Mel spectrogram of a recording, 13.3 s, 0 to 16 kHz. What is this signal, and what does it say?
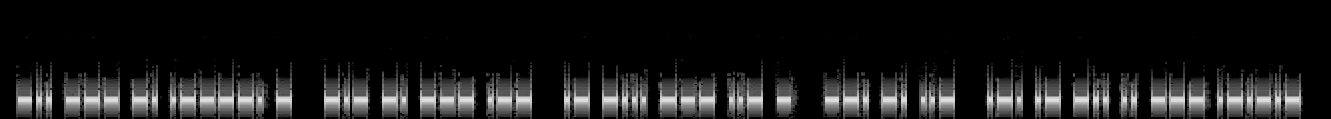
Morse code, heard as a keyed tone, about 25 wpm, 600 Hz. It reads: DON'T KNOW ABOUT GNU RADIO.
